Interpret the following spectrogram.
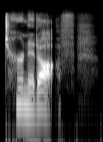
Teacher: Written separately, three words, but naturally, it sounds more like turn it off, almost like one smooth word. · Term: linking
